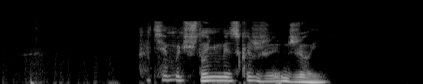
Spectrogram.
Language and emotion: Russian, neutral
